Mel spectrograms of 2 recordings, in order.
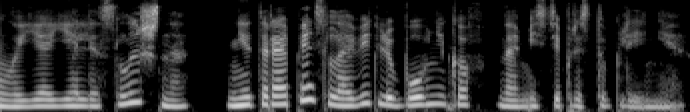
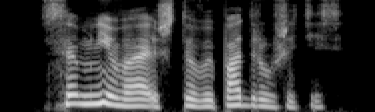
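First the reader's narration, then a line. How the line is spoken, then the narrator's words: Bursting laughter. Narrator (Russian): расхохотался Антон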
